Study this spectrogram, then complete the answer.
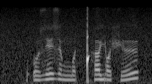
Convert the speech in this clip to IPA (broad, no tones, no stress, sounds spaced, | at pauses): ʔ o z e z ɛ ŋʷ a ǃʰ ɐ j ɔ ʃ ɘ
